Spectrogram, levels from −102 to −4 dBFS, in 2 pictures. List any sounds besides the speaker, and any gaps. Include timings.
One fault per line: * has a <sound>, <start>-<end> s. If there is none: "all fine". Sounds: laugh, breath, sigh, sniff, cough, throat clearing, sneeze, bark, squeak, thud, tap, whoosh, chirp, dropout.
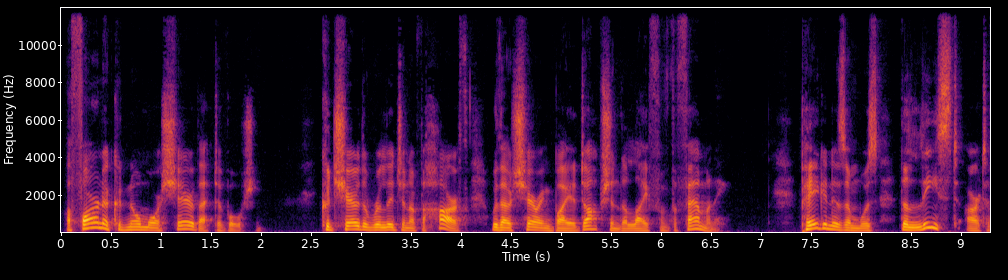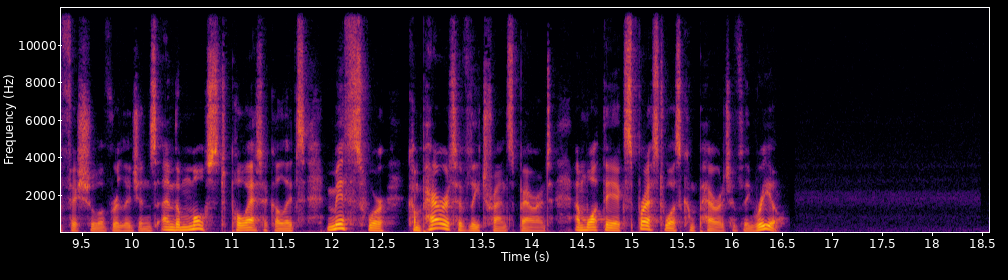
all fine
